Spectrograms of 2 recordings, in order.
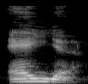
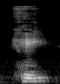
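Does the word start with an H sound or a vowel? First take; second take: vowel; H sound. First: The word starts directly with a vowel. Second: The word starts with a hard H sound. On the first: The speaker calls it right. "They say a" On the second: The speaker calls it wrong. "They don't say hard H's. They don't say hey"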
